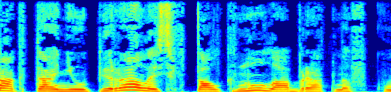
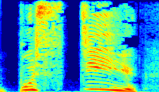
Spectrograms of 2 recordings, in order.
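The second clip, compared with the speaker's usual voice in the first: sharp cry; 11 semitones higher, 5 dB louder than usual. Acted. Milena breaking free.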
